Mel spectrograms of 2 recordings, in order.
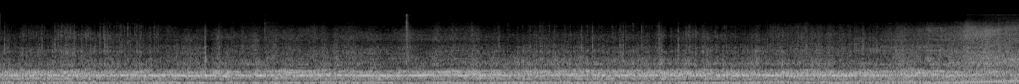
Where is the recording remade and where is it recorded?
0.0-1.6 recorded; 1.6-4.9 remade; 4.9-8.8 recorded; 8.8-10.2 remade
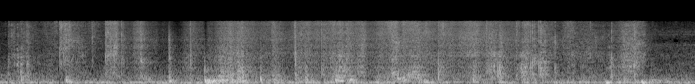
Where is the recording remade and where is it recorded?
0.0-1.1 recorded; 1.1-5.3 remade; 5.3-7.0 recorded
